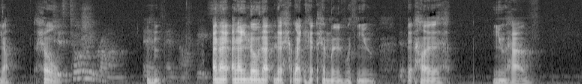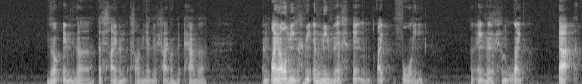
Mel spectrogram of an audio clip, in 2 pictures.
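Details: Adult male artist and conductor with a lifelong speech impediment; stuttering (speech impediment).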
